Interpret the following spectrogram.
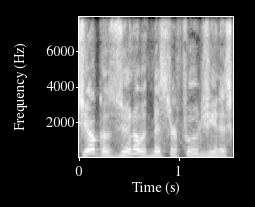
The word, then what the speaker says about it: Yokozuna: the promo earlier is he can't pronounce Yokozuna's name right he's Yoko Hama he's Yoko whatever he's Yoko Zuma but he can't say Yokozuna for whatever reason dougen's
